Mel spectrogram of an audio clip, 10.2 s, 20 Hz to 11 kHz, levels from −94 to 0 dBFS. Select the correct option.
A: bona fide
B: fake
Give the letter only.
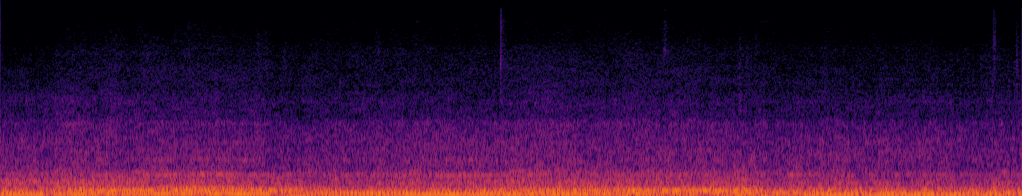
B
